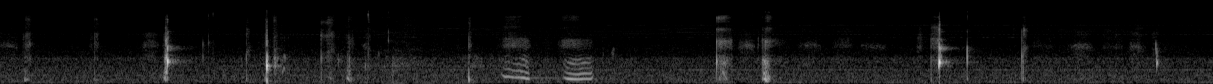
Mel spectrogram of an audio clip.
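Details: Newborn girl aged 1 week and 1 day, hiccupping during taping in a quiet room: several brief, sharp little catches at irregular intervals and a few soft vocal squeaks; harmless hiccups.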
